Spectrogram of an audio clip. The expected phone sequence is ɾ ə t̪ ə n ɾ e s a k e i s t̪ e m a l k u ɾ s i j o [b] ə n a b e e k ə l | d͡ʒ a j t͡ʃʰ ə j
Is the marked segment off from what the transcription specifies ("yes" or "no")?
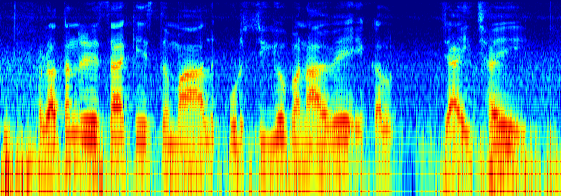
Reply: no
